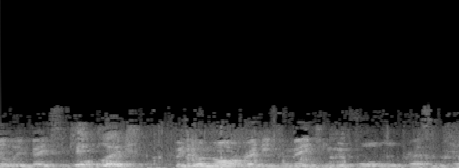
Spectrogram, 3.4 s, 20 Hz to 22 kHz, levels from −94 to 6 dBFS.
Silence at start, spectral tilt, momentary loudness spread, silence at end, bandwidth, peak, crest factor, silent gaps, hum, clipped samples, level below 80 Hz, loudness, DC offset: 0 s; -6.5 dB/octave; 9 LU; 0 s; 8.2 kHz; -2 dBFS; 18 dB; none; none; under 0.1%; -40 dBFS; -19 LUFS; under 0.1%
